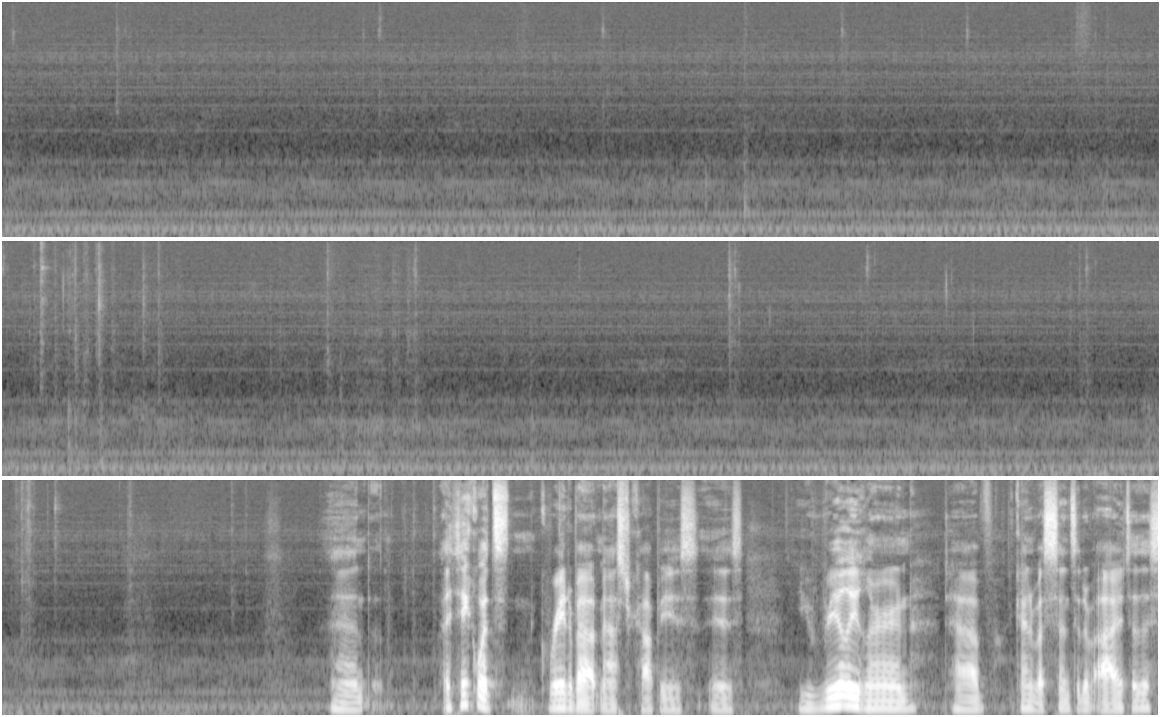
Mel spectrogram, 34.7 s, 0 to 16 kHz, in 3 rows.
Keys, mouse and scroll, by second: 0.0 click, 1.2 click, 3.7 click, 6.0 click, 9.6 click, 11.5 click, 12.5 2, 15.7 click, 17.5 click, 18.9 click, 20.2 click, 22.4 click, 24.2 [, 27.0 ], 27.2 ], 28.7 ], 29.0 ], 30.3 click, 32.0 click, 33.6 3, 33.9 4.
